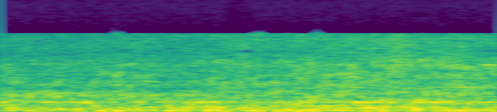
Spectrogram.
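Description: Steady low rumble with a hiss: outdoor background noise with road vehicles moving, with no distinct impact or horn.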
